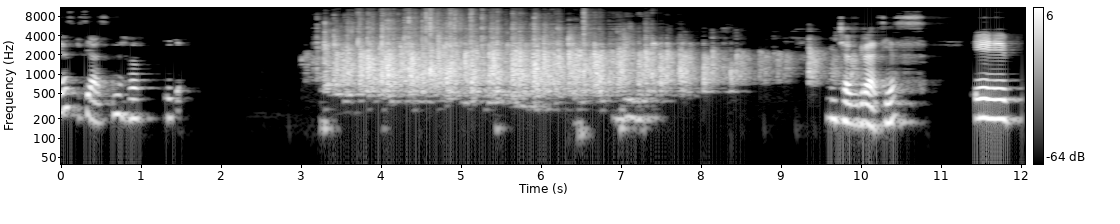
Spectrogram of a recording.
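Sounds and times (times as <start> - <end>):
small audience applauding: 3.0 - 10.4.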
